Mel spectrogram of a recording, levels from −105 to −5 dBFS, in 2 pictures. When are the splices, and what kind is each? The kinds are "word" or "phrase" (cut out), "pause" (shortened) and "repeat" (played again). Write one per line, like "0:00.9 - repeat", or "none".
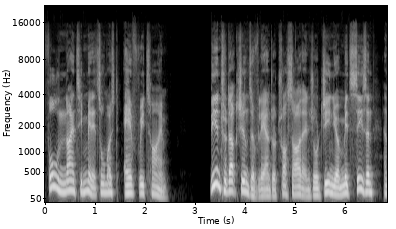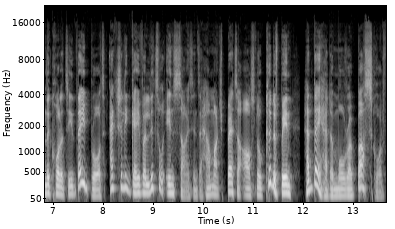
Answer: none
